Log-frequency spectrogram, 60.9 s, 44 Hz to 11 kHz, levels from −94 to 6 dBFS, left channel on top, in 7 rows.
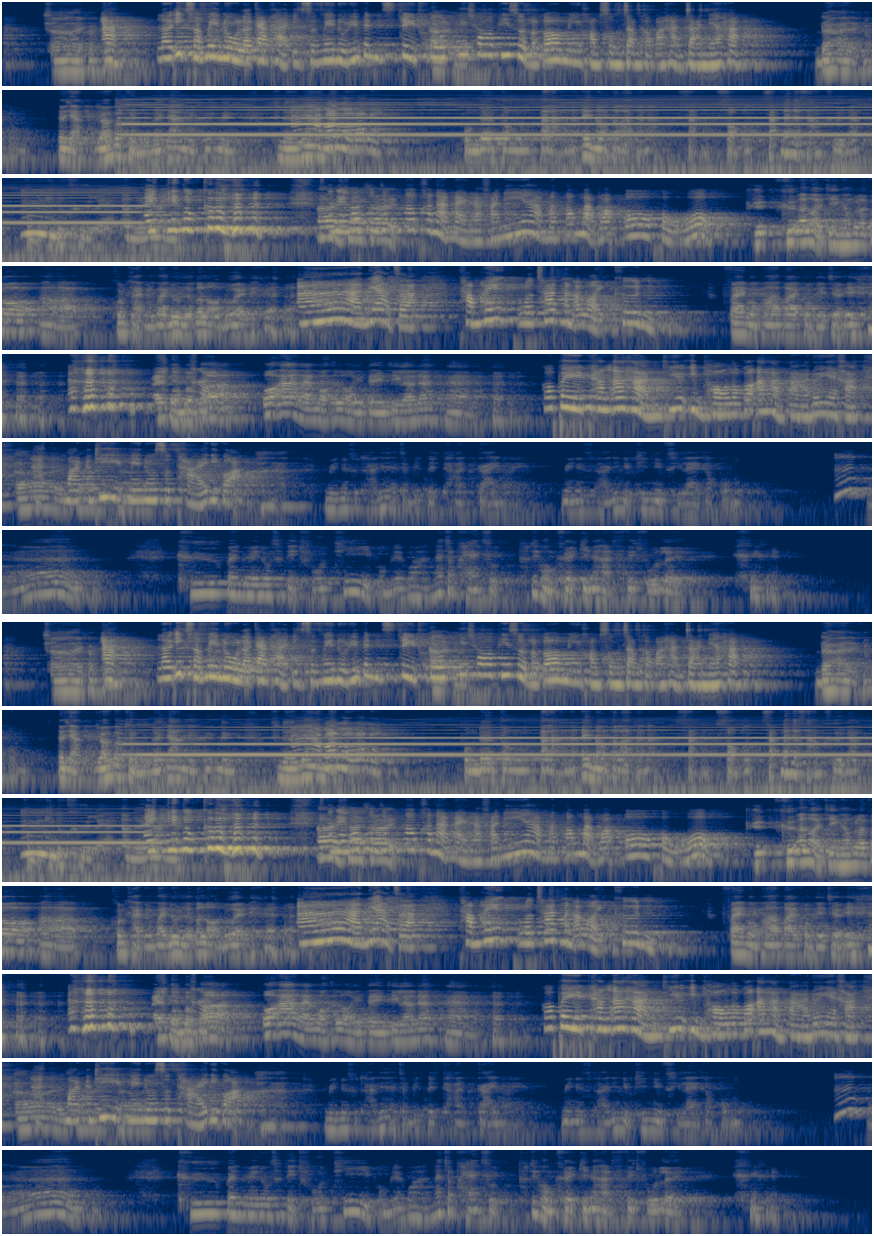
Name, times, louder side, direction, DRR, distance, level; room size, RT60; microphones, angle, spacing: voice 1, 0.4-1.2 4.3-4.7 8.1-8.9 9.3-12.1 12.5-12.6 13.3-19.2 20.5-21.4 24.9-26.9 27.2-29.1 33.3-35.3 36.3-37.1 37.4-39.9 40.8-41.0 43.6-45.1 46.0-46.3 46.7-48.7 49.1-50.9 52.1-53.2 53.5-59.0 59.5-60.0, equal, 30° right, 3 dB, 2.3 m, -40 dB
voice 2, 1.5-7.4 11.6-12.5 17.6-18.0 18.8-20.0 20.3-24.5 29.0-32.7 35.5-36.0 36.8-36.9 40.2-45.9 51.8-52.0, equal, 5° right, 2 dB, 3.4 m, -32 dB
Wind instrument woodwind instrument, 9.8-18.9, left 2 dB, 65° left, 2.2 m, -30 dB
29.5 x 23.5 x 6.2 m, 1.2 s
head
